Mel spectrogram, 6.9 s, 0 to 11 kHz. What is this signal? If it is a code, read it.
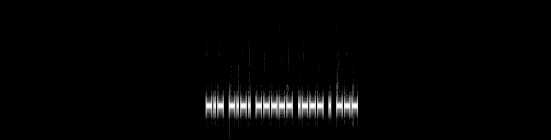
Morse code, heard as a keyed tone, about 49 wpm, 700 Hz. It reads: KC0JEO
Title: USA Call Signs - 6 Characters - Repeated 3x - 50wpm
